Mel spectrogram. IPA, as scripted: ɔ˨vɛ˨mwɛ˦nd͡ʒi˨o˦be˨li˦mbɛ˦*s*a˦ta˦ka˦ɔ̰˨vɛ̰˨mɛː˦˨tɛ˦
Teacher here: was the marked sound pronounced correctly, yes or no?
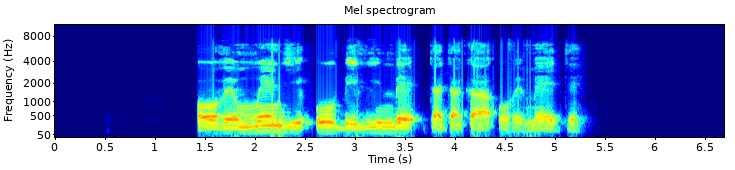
no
